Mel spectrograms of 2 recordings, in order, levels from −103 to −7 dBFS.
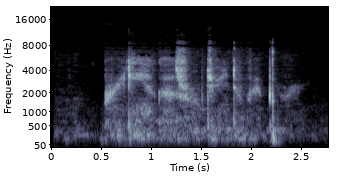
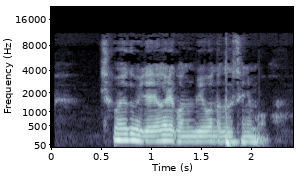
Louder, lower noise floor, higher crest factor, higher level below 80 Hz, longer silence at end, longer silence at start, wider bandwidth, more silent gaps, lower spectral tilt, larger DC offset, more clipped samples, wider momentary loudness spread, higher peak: second, -35 LUFS vs -25 LUFS; first, -65 dBFS vs -45 dBFS; first, 28 dB vs 16 dB; second, -86 dBFS vs -44 dBFS; first, 0.3 s vs 0.15 s; about the same, 0.55 s vs 0.5 s; about the same, 11.5 kHz vs 11 kHz; neither; second, -1 dB/octave vs -6.5 dB/octave; neither; neither; second, 7 LU vs 10 LU; about the same, -12 dBFS vs -10 dBFS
